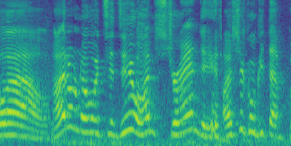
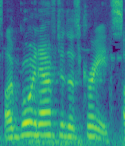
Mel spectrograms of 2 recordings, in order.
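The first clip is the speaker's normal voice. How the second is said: ordinary talk, nothing marked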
